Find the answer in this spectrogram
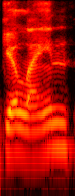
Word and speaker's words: Ghislaine: By the way, I know that it's pronounced Ghislaine, but you spell your name Ghislane.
